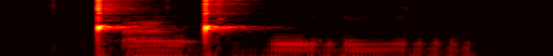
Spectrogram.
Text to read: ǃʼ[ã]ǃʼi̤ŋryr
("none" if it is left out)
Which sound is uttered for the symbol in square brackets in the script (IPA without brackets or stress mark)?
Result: ã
